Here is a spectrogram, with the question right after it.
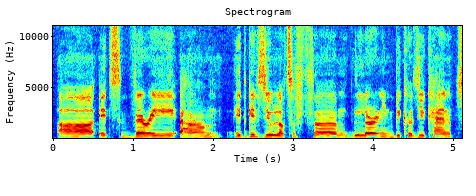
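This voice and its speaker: A woman from Croatia and Bosnia, a guest on a company talk show, speaking in unhurried English with many fillers. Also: fairly low pitch, level tone, clear, resonant tone, no room sound. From Croatia and Bosnia and Herzegovina. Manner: hesitant, many fillers, laughs between points. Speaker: podcast guest. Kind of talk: casual conversation.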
